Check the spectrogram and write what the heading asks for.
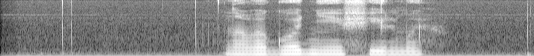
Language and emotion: Russian, neutral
